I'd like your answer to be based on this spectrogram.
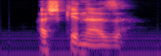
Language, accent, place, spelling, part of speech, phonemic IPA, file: French, France, Lyon, ashkénaze, adjective / noun, /aʃ.ke.naz/, LL-Q150 (fra)-ashkénaze.wav
- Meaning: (adjective) Ashkenazi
